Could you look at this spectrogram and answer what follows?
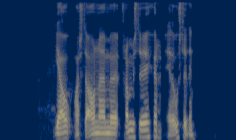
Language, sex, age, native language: Icelandic, male, 30-39, Icelandic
